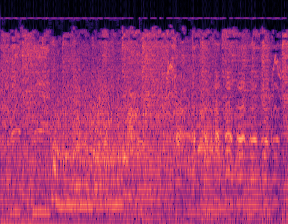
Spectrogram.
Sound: tires squeal; chuckling

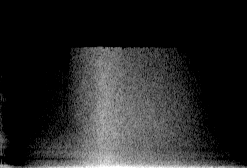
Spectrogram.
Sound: dramatic whoosh

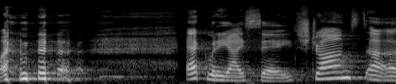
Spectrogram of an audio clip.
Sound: laughs

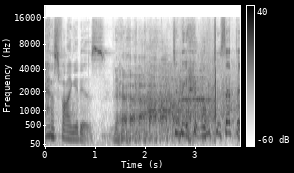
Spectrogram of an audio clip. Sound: laughter and applause

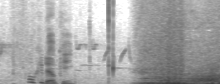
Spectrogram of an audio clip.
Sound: snaps fingers

